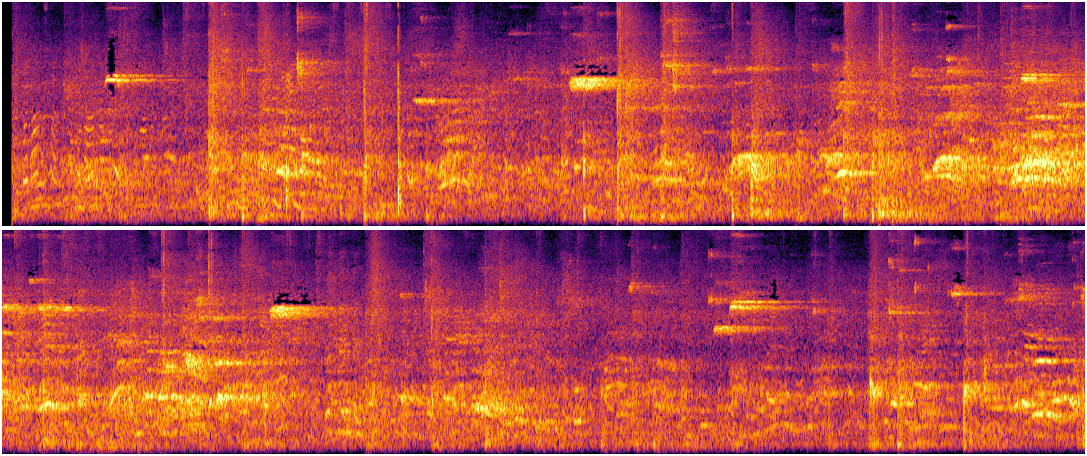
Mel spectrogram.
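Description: Several people talk and call out across a large echoing gym.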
